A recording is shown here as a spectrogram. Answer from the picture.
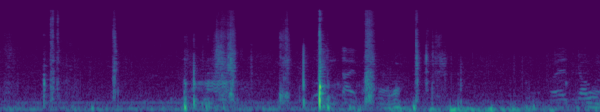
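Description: Footsteps in sneakers on an asphalt court, with scattered sharp knocks, the loudest a little over three seconds in, and a short scrape around two seconds in.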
